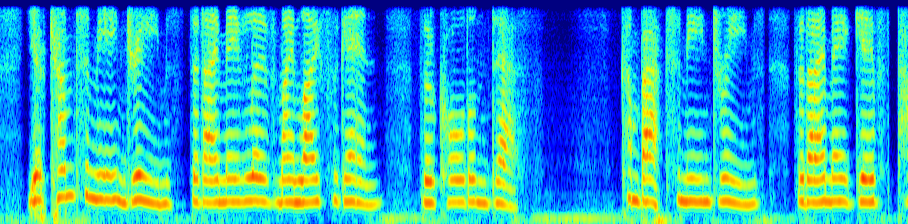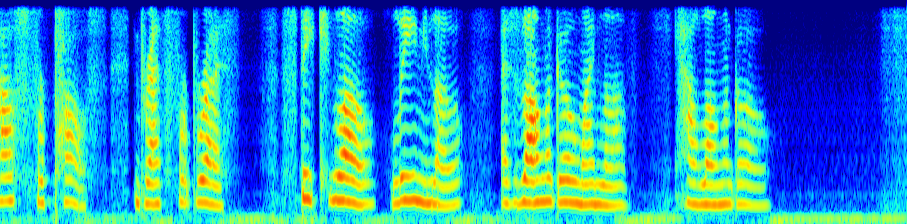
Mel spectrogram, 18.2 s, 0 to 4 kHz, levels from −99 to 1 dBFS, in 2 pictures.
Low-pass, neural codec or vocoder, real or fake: 3.6 kHz; codec, 16 kHz in and 24 kHz out, 0.4 kbps, LongCat-Audio-Codec, fine tuned four codebook decoder; fake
